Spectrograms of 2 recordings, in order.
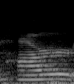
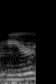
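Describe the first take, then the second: First: The word is said like 'har', without the 'air' vowel. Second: The word is said with the 'air' vowel. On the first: The speaker calls it wrong. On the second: The speaker calls it right.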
